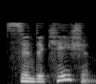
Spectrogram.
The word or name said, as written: syndication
